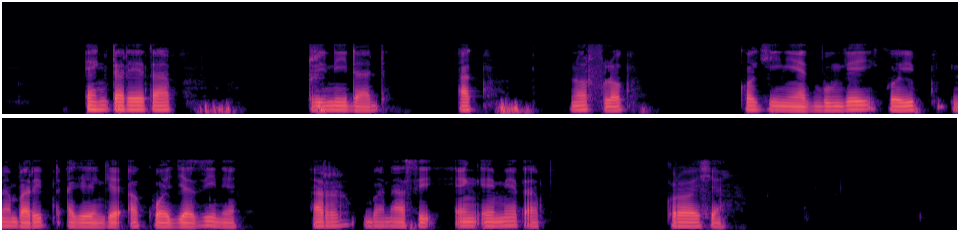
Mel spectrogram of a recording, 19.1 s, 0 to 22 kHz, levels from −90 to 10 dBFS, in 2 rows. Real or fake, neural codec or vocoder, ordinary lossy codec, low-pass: real; none; none; 5.4 kHz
